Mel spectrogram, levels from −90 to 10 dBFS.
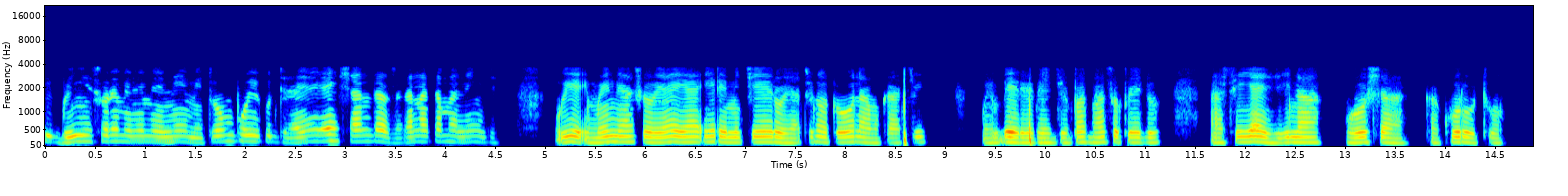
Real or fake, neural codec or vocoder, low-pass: real; none; 3.6 kHz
